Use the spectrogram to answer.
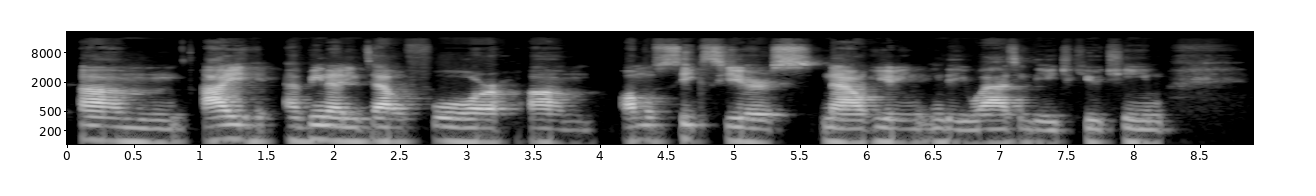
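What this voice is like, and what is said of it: Brazilian Portuguese accent in English. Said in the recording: “I'm Brazilian, that's why the accent.”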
